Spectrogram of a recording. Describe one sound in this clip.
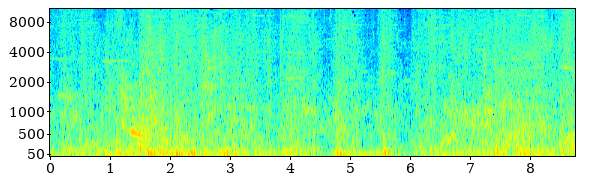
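Game impacts thud and clash repeatedly.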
